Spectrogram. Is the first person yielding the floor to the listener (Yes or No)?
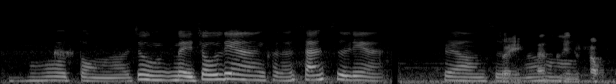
Yes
